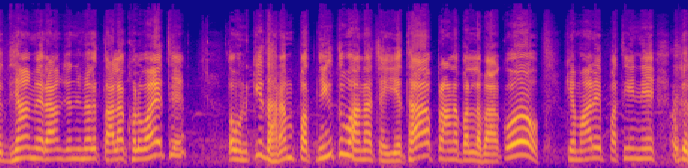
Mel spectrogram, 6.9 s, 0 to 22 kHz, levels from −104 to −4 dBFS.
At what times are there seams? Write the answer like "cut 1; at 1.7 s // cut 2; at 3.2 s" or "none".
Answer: none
